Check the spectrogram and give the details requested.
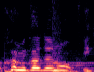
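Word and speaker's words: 神風の行: のね伯爵の神風泊ってねでこれ神風の行と読むんですねでここ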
